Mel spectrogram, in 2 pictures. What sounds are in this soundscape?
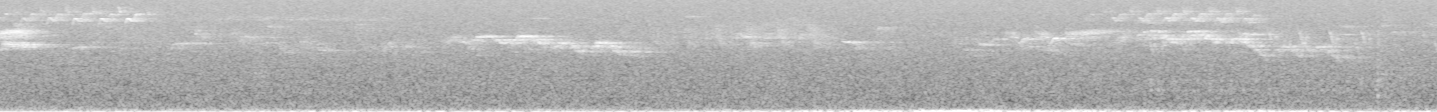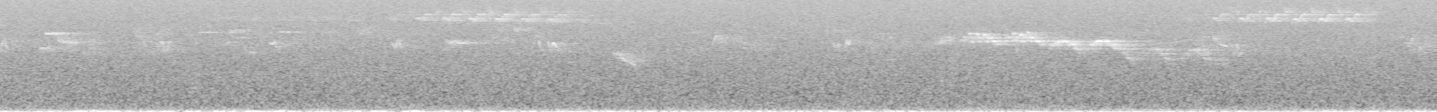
Black-throated Blue Warbler, Veery, Red-eyed Vireo, Black-and-white Warbler, Ovenbird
